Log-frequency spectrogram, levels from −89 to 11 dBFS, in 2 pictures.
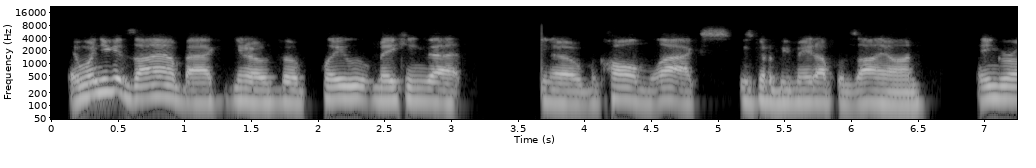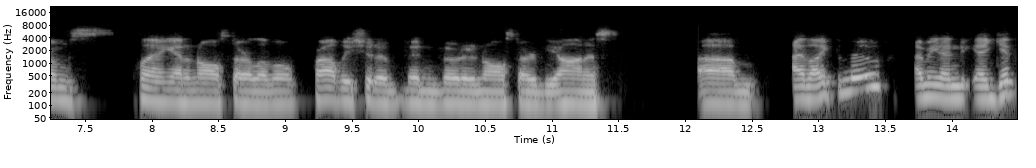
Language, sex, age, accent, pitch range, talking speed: English, male, 20-39, American, 110-135 Hz, 210 wpm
